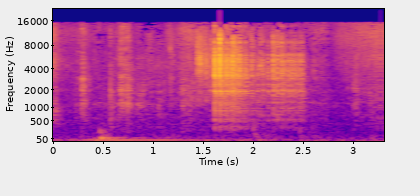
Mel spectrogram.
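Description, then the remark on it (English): A feat die is rolled and clatters across a hard surface, a dull knock followed by a bright burst of rattling and tumbling that settles after a couple of seconds. Fairly loud, with no voices. “Roll a feat dice, sir.”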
